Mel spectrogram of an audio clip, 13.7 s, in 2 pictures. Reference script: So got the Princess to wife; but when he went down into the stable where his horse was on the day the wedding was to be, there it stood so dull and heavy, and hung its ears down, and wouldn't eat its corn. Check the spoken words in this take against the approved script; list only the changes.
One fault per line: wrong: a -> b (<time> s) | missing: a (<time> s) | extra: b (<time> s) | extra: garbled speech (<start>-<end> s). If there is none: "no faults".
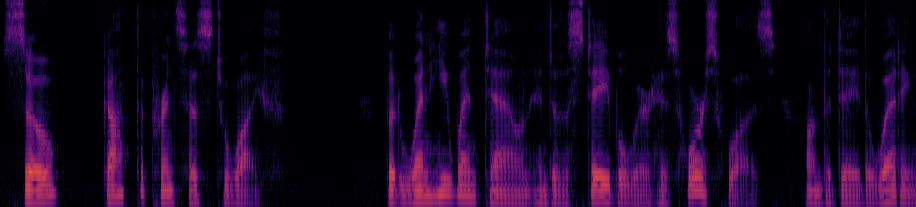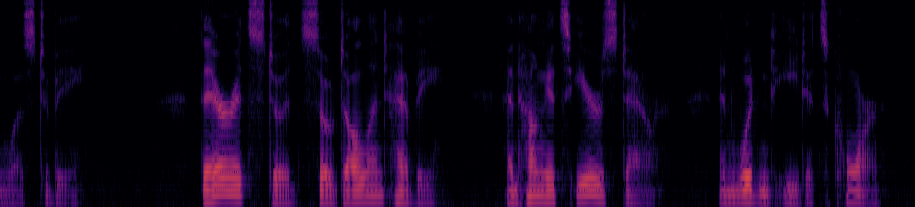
no faults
